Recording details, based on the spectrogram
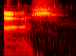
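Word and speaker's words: Æ: Oh, it's just pronounced like ash.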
